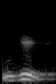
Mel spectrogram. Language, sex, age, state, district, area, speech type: Hindi, female, 45-60, Uttar Pradesh, Azamgarh, rural, conversation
